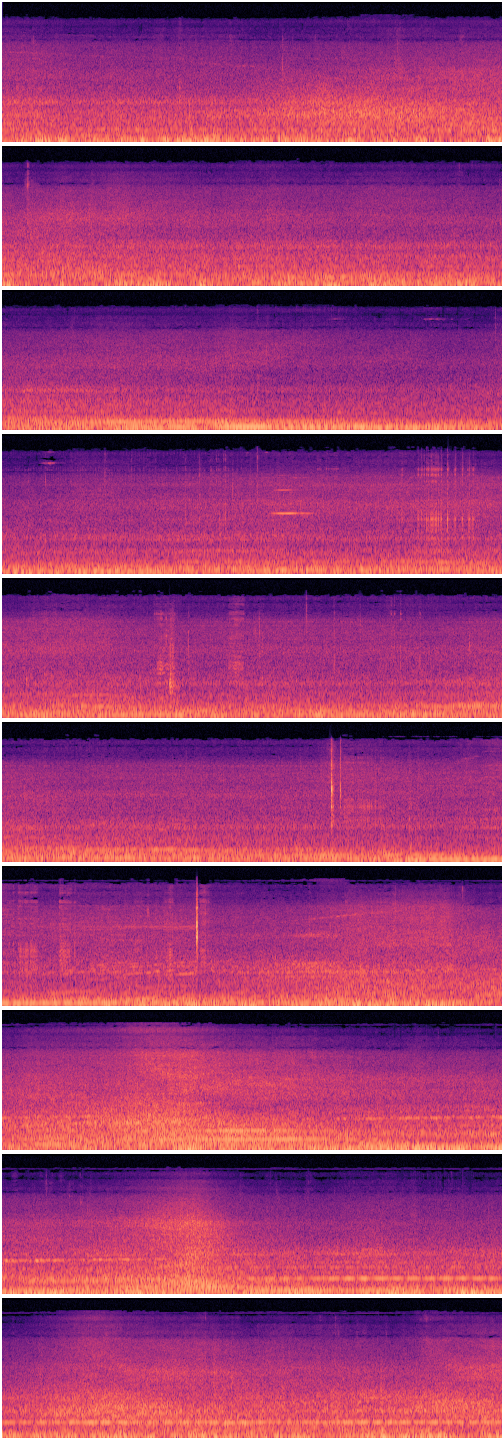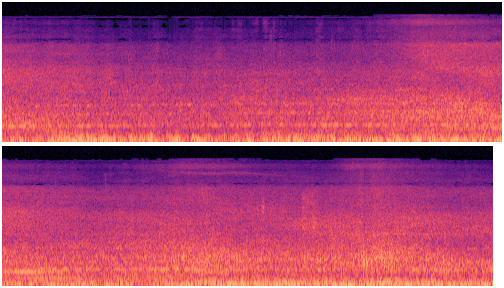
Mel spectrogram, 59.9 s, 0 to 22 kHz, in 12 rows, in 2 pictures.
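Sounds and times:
bicycle riding rumble: 0.0 - 59.9
vehicles passing: 0.0 - 59.9.

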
